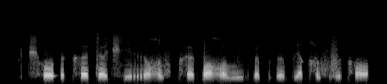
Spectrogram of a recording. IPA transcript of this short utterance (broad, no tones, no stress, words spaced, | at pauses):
t͡ʃʰo ʔəkʰə tœt͡ʃʰi roʁœxʷkʰœk͡pɔ ʁomi k͡pœpʔɵ pi qʰœxʷvɵkʰɔ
